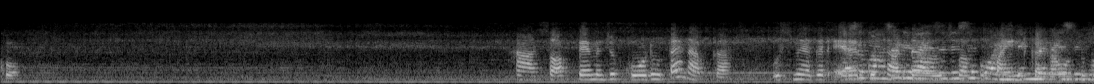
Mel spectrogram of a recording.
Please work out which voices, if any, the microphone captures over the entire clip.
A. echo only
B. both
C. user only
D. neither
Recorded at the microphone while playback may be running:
B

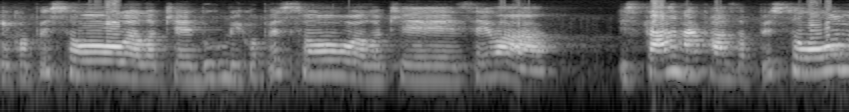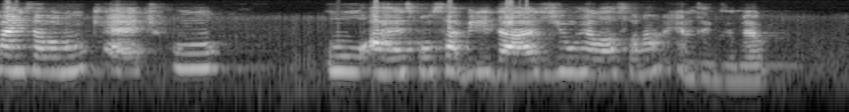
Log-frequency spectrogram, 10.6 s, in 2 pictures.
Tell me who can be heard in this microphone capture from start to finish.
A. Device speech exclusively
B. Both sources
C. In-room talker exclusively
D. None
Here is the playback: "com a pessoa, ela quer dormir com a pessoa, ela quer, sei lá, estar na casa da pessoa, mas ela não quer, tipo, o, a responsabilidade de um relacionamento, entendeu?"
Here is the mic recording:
A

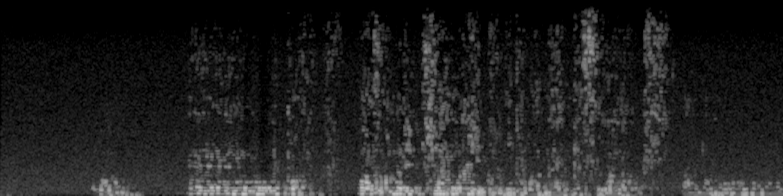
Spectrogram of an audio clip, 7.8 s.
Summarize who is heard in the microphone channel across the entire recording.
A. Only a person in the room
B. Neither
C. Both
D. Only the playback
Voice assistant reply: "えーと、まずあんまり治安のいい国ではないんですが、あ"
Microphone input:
D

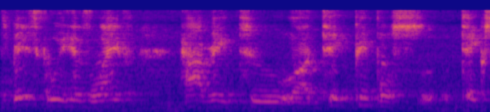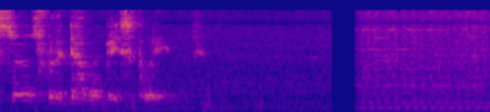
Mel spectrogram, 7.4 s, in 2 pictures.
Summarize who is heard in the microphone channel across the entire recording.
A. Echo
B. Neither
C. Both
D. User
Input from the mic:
A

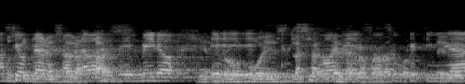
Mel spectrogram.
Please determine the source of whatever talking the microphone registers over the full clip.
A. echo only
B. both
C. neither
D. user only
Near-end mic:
B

